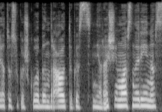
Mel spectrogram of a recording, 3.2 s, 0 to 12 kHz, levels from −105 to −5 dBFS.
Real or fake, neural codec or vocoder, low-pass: real; none; 10.8 kHz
